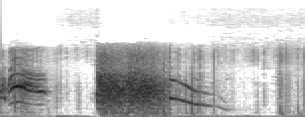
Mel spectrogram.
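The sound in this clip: A single gunshot bursts out in a dramatic scene, a sharp, loud blast that decays over about half a second, with voices heard before and after it.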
